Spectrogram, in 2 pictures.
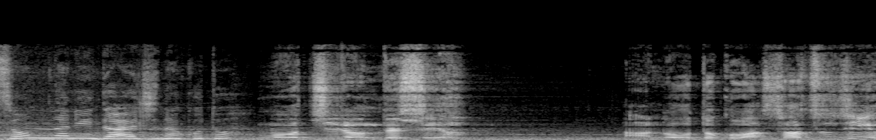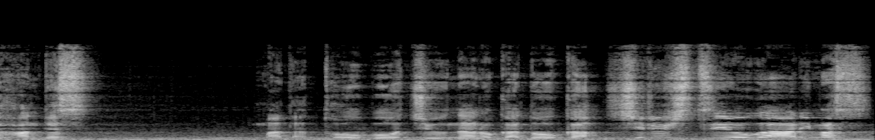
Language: Japanese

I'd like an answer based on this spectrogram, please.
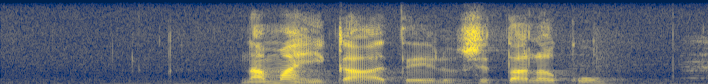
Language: Tsonga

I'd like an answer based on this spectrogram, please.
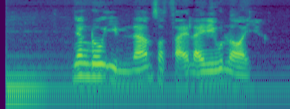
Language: Thai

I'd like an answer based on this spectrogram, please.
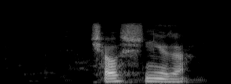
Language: Bangla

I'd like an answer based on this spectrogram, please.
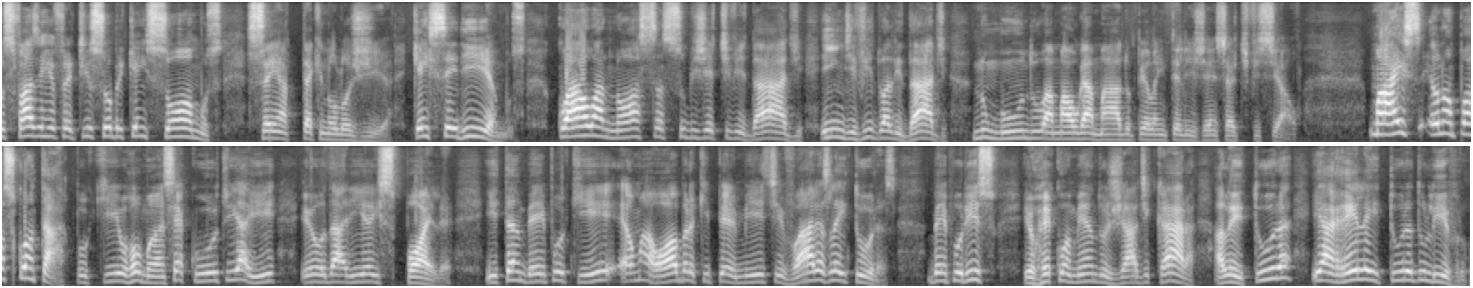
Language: Portuguese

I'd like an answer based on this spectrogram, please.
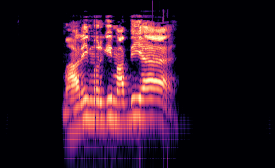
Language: Sansi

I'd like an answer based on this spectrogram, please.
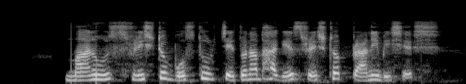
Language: Bangla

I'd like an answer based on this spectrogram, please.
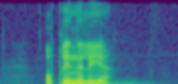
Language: Norwegian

